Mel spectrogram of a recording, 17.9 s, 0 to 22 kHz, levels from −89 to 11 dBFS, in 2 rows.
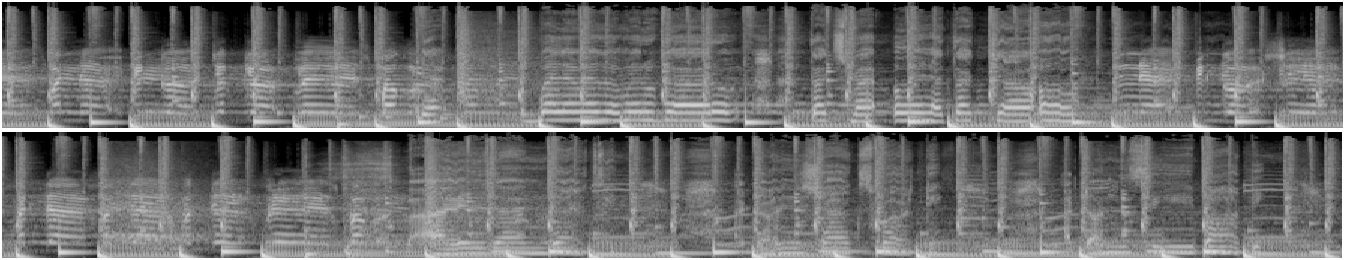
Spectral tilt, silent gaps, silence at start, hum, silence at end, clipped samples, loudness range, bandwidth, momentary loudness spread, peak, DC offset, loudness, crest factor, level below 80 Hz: -5 dB/octave; none; 0 s; none; 0 s; 0.5%; 2 LU; over 20 kHz; 4 LU; 0 dBFS; under 0.1%; -12 LUFS; 12 dB; -20 dBFS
